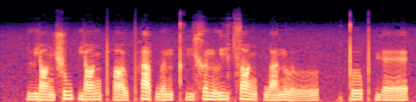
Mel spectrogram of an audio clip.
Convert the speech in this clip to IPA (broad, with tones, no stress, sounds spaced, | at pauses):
l j ɑ˨˩ ŋ ʂ u˥ p j ɑ˧˥ ŋ pʰ ɑ˨˩ ʊ̯ pʰ ä˥˩ p w ə˧˥ n t̪ʰ i˨˩ x ə˥˧ n l i˥˧ t͡s ɑ˥˩ ŋ f w a˧˥ n l ɤ˨˩˦ | t̪ ɤ˧˥ pʰ ɥ ɛ˨˩˦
